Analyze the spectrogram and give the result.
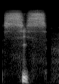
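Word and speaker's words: six: L'exemple que tout le monde connaît, évidemment, c'est le chiffre 6. Quand on le prononce tout seul, le X à la fin sonne exactement comme un S.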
